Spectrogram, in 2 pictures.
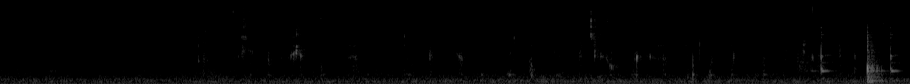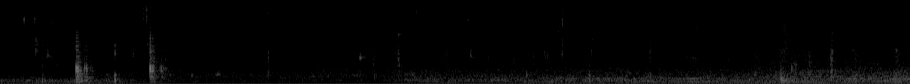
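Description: Quiet close-up chewing of fried egg and toast: soft wet mouth sounds with scattered small clicks, and a few louder clicks about nine and ten seconds in.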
